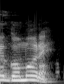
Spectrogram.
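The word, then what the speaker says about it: Gomore: Eylül ayının son gününde HVP Kitap Kulübü'nde yeni bir kitapla Yakup Kadrika ve Osmanoğlu'nun e, Sodom ve Gomorra'sı ile nasıl okunuyor bu? – Doğru abi Sodom Doğru. ve Gomorre.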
